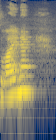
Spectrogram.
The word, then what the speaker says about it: Laine: of ler magazine um I pronounce it like we fins do as ler but Lane magazine might be the way you you pronounce it but whatever but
